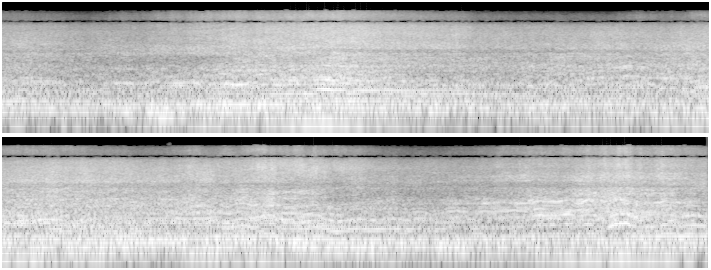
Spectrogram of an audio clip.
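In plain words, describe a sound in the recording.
Race car engines roar loudly as cars speed around a dirt track.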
